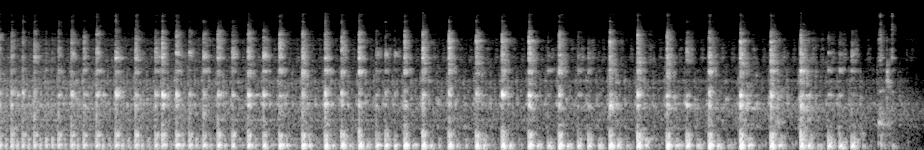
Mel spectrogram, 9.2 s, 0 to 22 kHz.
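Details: 1974 Honda XR75 dirt bike, choked start with only float adjusted (idle jet changed 38 to 35, various needles/slides tried): ragged uneven popping about three firings a second, never settles to steady idle, fades and stalls; won't idle.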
